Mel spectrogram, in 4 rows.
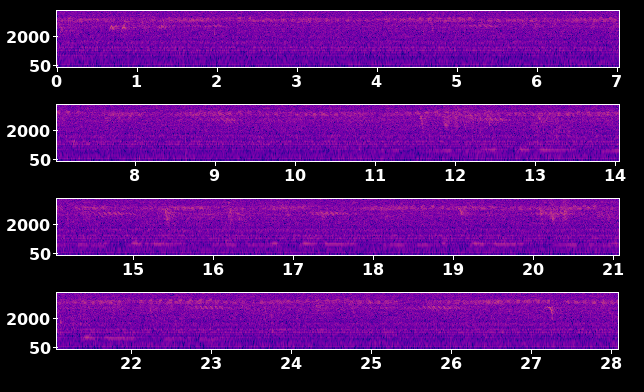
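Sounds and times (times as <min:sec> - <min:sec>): faint high chirps and trills: 0:00.0 - 0:28.0
bird cooing: 0:11.0 - 0:23.3.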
